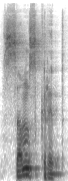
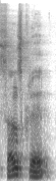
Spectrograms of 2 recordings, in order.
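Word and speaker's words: संस्कृत: English written as Sanskrit now you know the correct pronunciation of Sanskrit is samrit Sam srit with a ma samrit because this anusar this will be replaced by m m so this Sanskrit it is wrong it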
